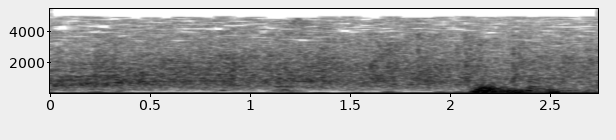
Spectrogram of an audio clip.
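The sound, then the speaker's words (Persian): An audience applauding a guest's wife, dense and steady clapping that stays loud and continuous throughout with no break. “همسر ایشون افتخارشون دست بزنیم خودتون.”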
